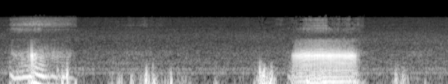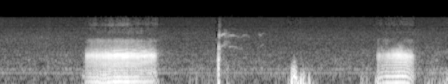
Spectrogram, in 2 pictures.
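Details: Sleeping pug with sleep apnea snoring: loud rhythmic snorting snores, about four harsh buzzing inhalations in the clip; flat-faced dog snoring.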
